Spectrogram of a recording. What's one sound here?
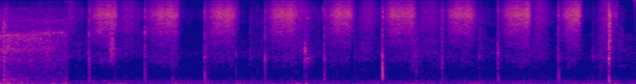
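A stiff broom sweeps across paving stones in quick, repeated scraping strokes.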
